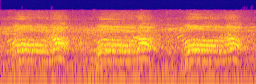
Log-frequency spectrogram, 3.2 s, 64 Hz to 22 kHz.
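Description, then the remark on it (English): A large crowd at a vigil or march in Barcelona, Spain, chants the Catalan slogan "No tinc por" (I am not afraid), the same loud phrase shouted in unison three times in a steady rhythm, with a slight echo as if outdoors. “No tinc por, I am not afraid, they chant in the local Catalan language at vigils and marches across Barcelona since IS killed 16 people in and around the city.”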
